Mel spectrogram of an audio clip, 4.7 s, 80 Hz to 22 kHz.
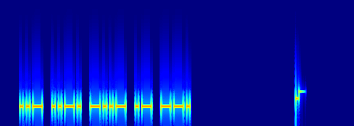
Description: Morse code, heard as a keyed tone, about 27 wpm, 700 Hz. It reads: UFXAG
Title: Code Groups - 5 Letters - 28wpm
